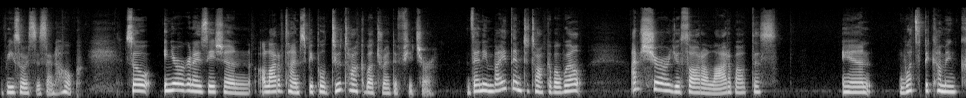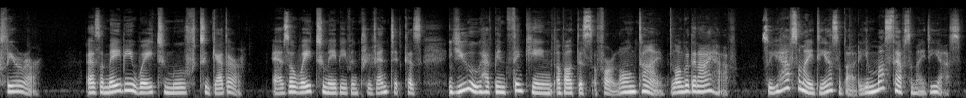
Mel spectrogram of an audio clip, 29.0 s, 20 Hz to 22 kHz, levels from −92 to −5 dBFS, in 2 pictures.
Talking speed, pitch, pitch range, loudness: 165 wpm, 195 Hz, 175-225 Hz, -23 LUFS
